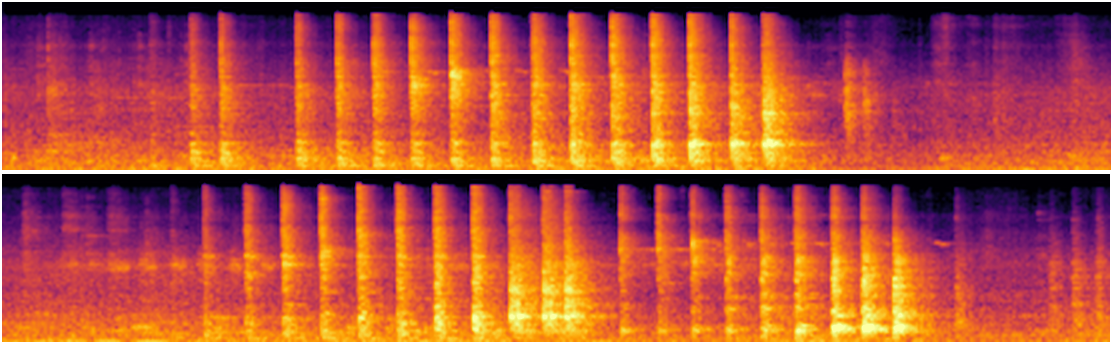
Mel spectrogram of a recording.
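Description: Hammer tapping small nails into wooden edge beading along the edge of a plywood cupboard door. There are two runs of quick, even taps, about four a second, with a pause of a few seconds between them.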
